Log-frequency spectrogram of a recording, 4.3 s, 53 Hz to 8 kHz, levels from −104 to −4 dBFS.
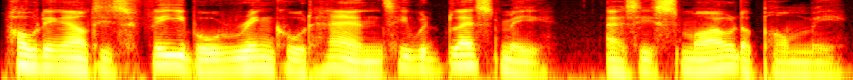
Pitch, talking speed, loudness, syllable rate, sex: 100 Hz, 210 wpm, -18 LUFS, 5.1 syllables/s, male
